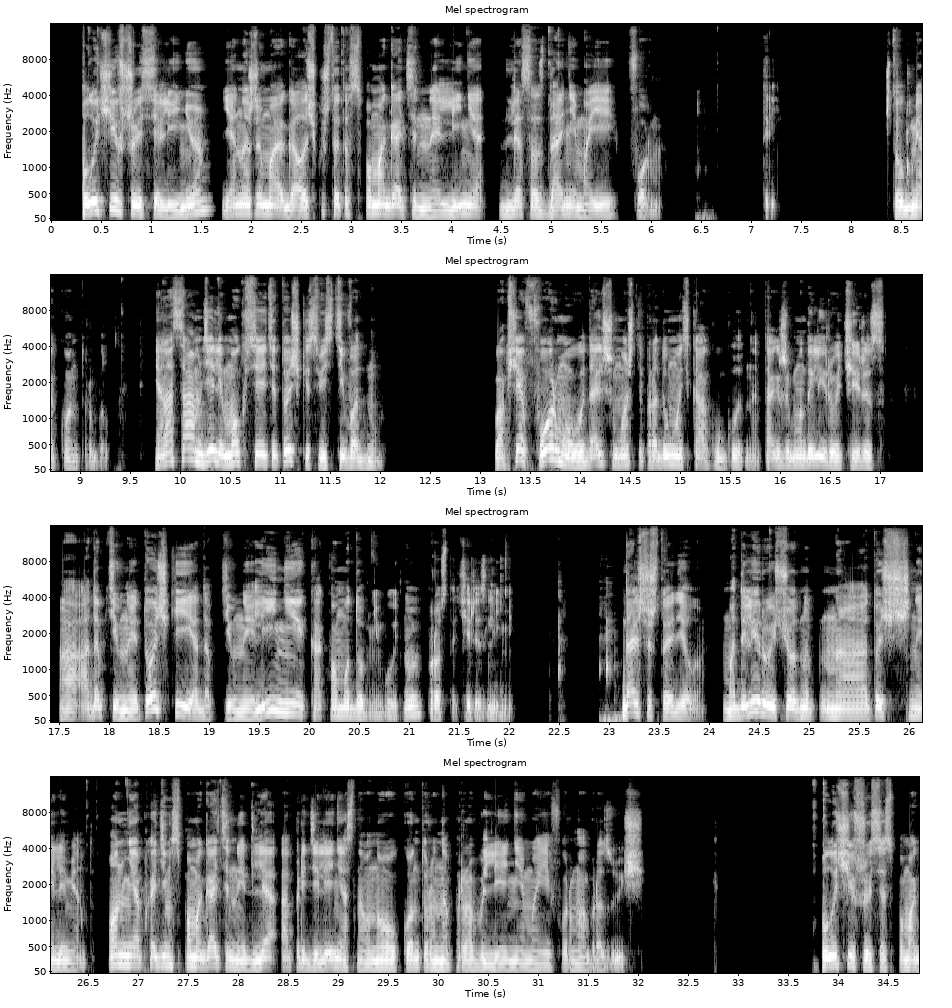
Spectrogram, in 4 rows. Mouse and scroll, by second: 0.3 click, 2.8 click, 6.6-8.3 middle drag, 9.3 middle click, 10.0 middle click, 10.3 middle click, 24.5 click, 26.4 click, 27.3 middle click, 27.5 middle click, 27.7 middle click, 33.6 click.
